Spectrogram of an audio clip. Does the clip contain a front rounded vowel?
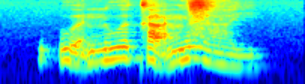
no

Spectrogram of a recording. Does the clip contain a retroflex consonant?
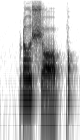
yes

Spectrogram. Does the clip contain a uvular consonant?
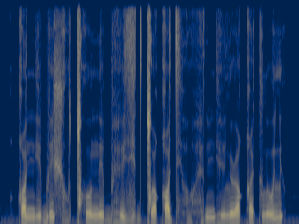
yes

